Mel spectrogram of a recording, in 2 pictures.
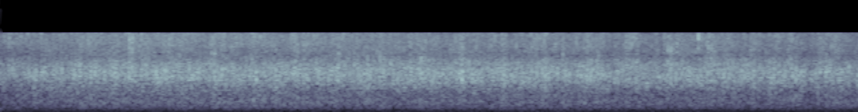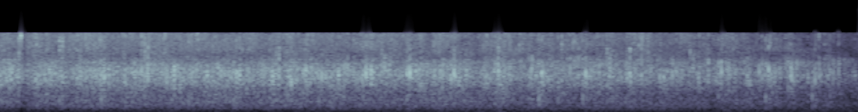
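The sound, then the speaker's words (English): Steady audience applause at the close of a meeting session, given for the work presented. Many hands clap in a dense, crackling wash that holds at an even loudness for the whole stretch, with no voices rising above it. “If we could just clap hands for this work.”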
